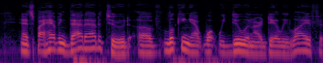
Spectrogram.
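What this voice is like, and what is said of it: Usual voice. Nothing is said of it.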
